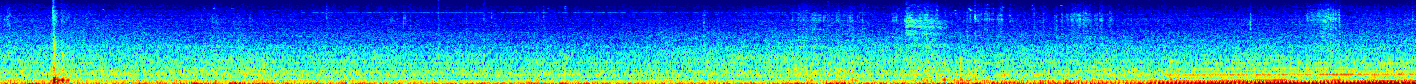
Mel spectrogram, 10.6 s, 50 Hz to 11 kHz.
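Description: Triumph Vitesse 2-litre's straight-six engine running as the car drives along at low speed. About eight and a half seconds in, it grows louder and its note slowly rises as the car picks up speed.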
